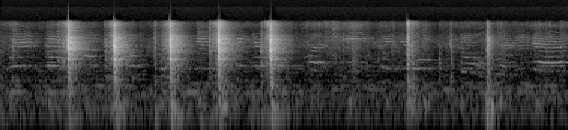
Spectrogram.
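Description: Chef's knife cutting raw potatoes on a wooden cutting board, the blade knocking on the board with each cut. Five sharp knocks come about two-thirds of a second apart, then two more, further apart.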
